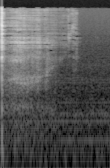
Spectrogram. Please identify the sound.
Knife scrape on another knife
blade, knife, scrape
